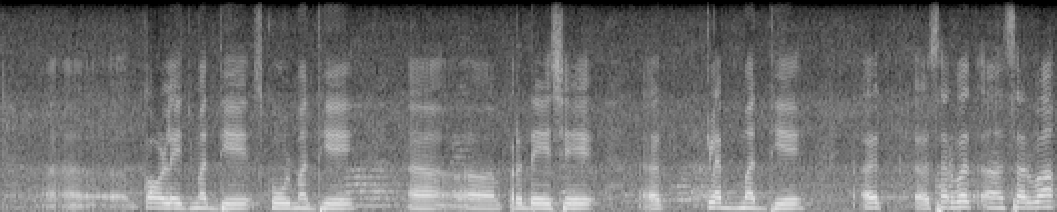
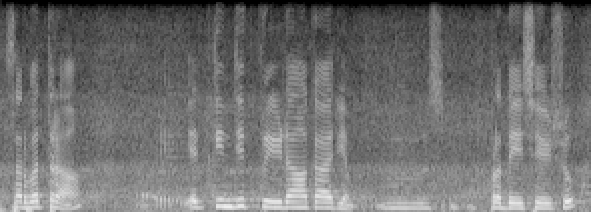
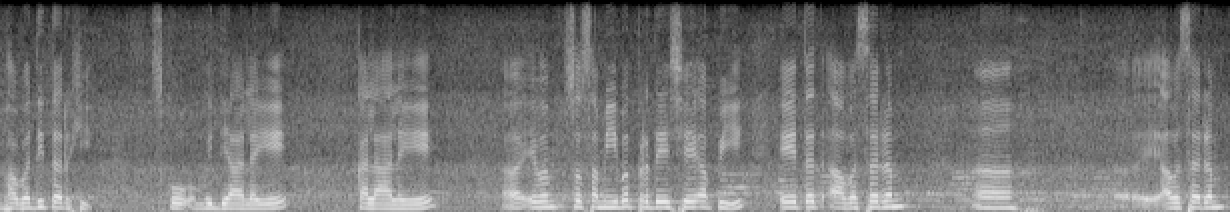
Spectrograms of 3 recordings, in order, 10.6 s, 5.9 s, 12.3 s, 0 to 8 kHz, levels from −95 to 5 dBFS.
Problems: constant background noise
